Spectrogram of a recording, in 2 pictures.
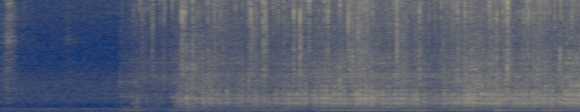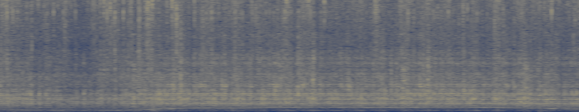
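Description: Zero MX electric motorcycle's motor and chain drive spinning the raised rear wheel under throttle. The sound starts about a second and a half in, with a whine that wavers, rises in pitch about seven seconds in, holds high and eases off a little near the end, over the whir of the spinning chain and sprocket.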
